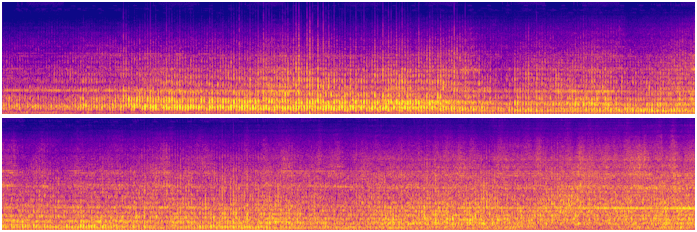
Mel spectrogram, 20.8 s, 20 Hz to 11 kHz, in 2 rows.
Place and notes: Washington Park, South Doctor Martin Luther King Junior Drive, Chicago, IL, USA - walking washington pk (bugs and helicopters)
10 August 2013, 14:20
